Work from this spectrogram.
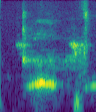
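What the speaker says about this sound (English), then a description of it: "that's a bird." A single bird gives a brief chirp outdoors, a short clear tweet with a second quick note, faint and slightly distant.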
